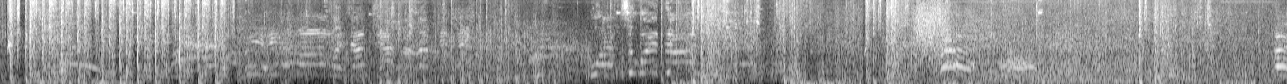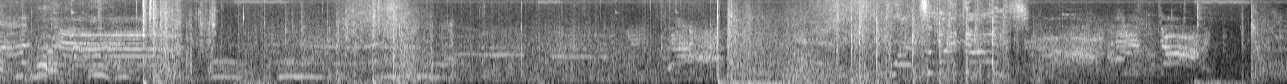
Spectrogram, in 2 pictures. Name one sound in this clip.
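Gunshots crack rapidly and loudly.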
